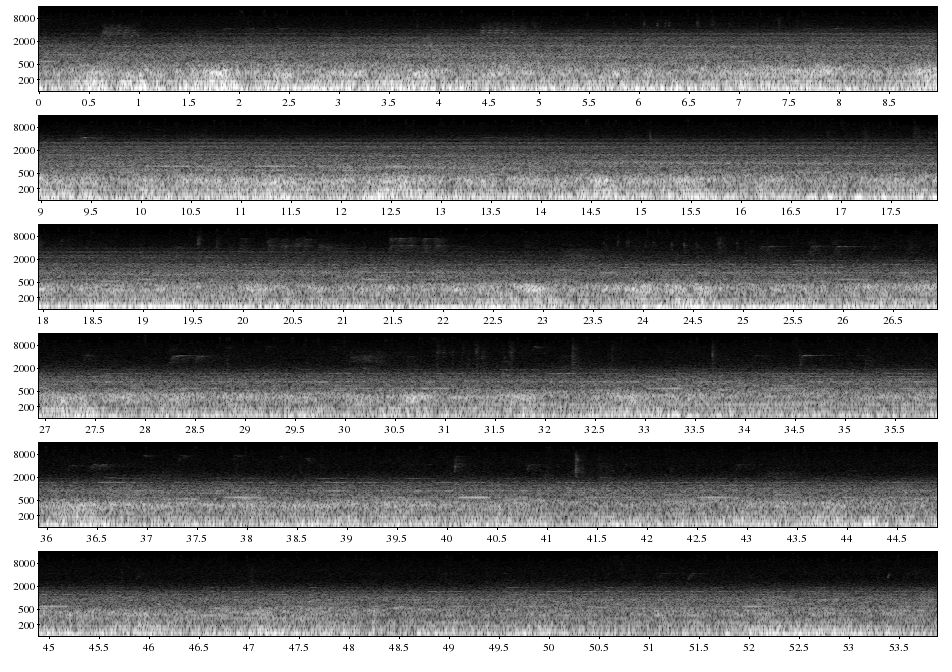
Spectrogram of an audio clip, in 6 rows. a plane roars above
0.0 33.8

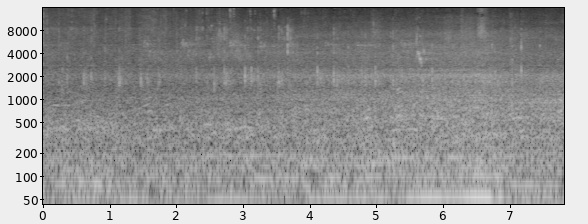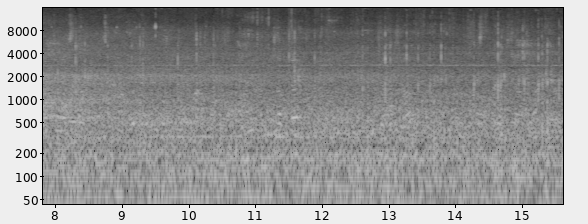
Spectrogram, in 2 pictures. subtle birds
0.3 8.6

